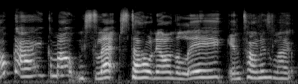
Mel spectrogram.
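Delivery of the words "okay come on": eager pastor. Retold or imitated. Brother Joey voiced.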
